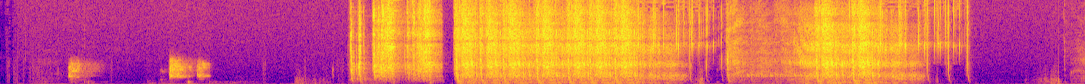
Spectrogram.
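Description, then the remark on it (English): Two faint mechanical clicks, then a loud gunshot that erupts into several seconds of harsh, crackling blast noise with rapid sharp transients before cutting off abruptly. No one speaks. “That was a gunshot.”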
